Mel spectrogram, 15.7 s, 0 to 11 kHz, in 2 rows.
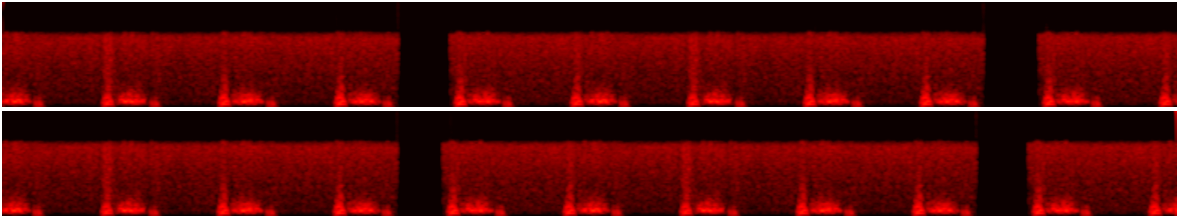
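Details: Aortic stenosis heard by stethoscope: regular heartbeat near 77 a minute with a rough whooshing murmur filling the space between beats.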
